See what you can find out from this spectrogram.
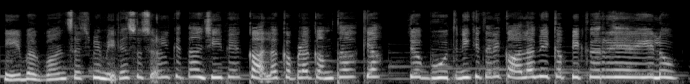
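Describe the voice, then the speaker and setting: A woman voicing a put-upon young bride in a family cartoon, expressive and dutiful, given to muttering. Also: very high-pitched, normal speed, soft background music, pitched above the performer's own voice. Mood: exasperated.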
